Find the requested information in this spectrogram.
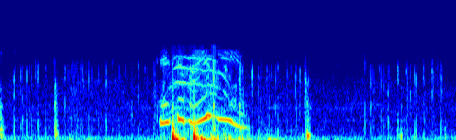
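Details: A house cat searching for kittens gives one drawn-out wavering meow in the middle, rising then dipping, with quiet voices and faint tapping before and after.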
